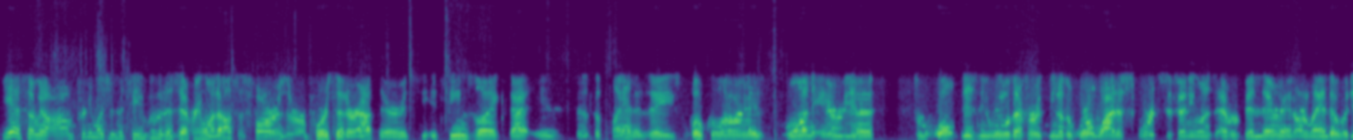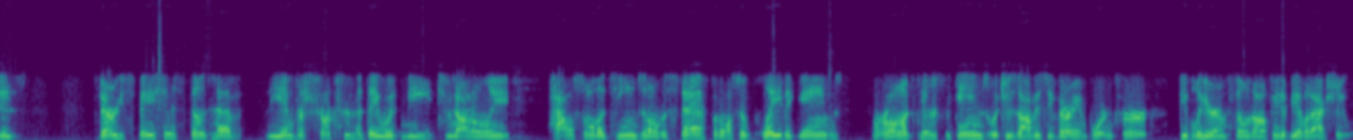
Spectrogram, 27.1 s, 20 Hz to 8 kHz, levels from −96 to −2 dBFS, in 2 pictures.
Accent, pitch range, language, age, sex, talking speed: American, 140-165 Hz, English, 30-49, male, 220 wpm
